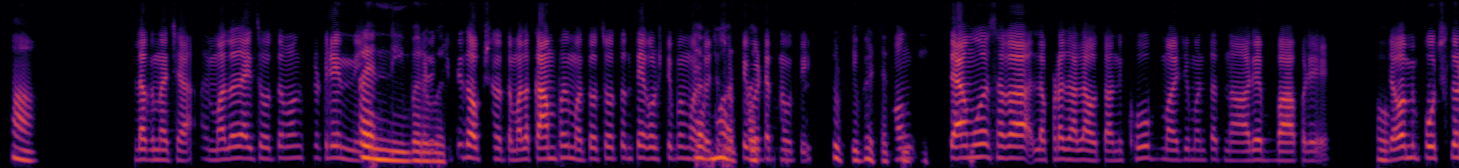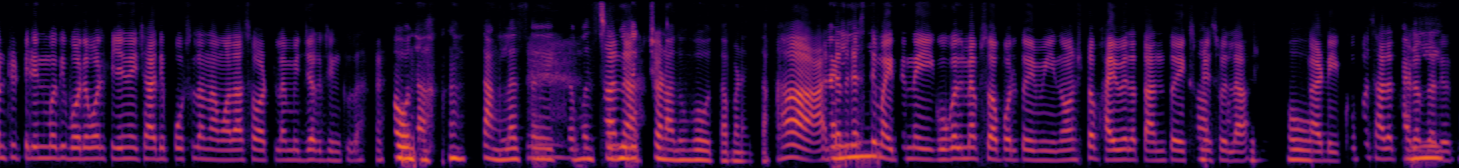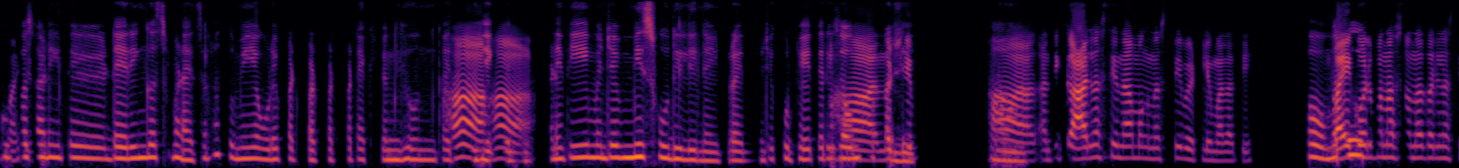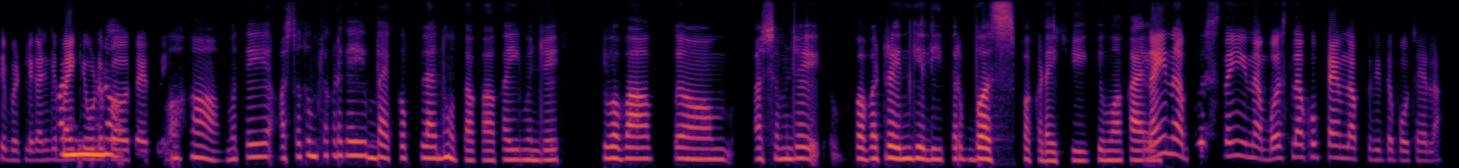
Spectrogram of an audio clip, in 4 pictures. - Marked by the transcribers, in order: tapping; chuckle; other background noise; in English: "बॅकअप प्लॅन"
- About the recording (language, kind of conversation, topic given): Marathi, podcast, कधी तुमची ट्रेन किंवा बस चुकली आहे का, आणि त्या वेळी तुम्ही काय केलं?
